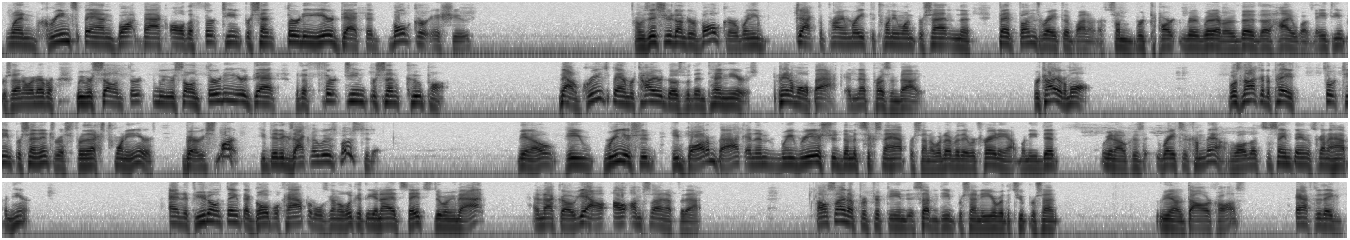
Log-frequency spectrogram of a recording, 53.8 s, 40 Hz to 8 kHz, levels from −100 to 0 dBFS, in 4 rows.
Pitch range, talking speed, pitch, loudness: 115-150 Hz, 210 wpm, 130 Hz, -15 LUFS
